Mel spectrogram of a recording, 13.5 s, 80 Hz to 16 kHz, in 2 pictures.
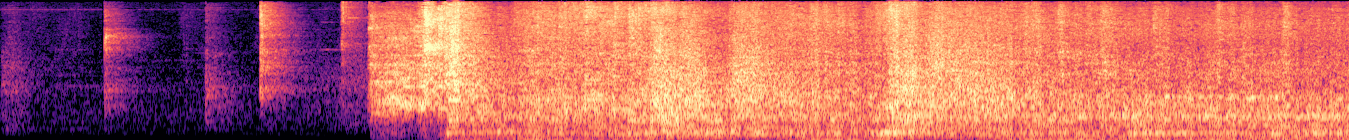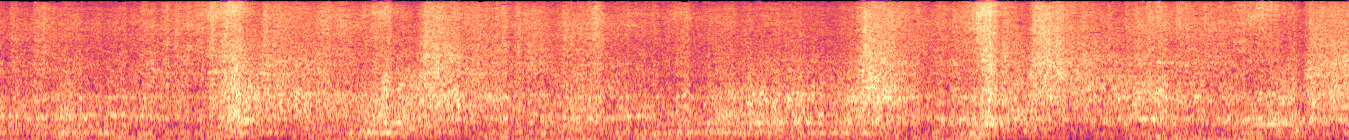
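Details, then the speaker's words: Chevrolet ZZ6 / CT400 crate V8 (forged crank, aluminum heads, roller cam, aftermarket intake, well over 400 hp) on engine test stand: few clicks, fires cleanly and settles to steady even low idle well under 1000 rpm; healthy. "as you notice I look like a pussycat de lisle nicely well under a thousand rpm and make awesome horsepower well over 400 horsepower beautiful street motor"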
